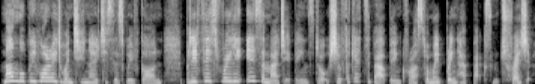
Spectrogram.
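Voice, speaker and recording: A woman voicing an eager, curious young boy in a storybook with a raised, bright voice. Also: sits high, expressive, brisk, few pauses, breathy edge, dry recording, clean studio sound, voice pushed up, exaggerated voice.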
